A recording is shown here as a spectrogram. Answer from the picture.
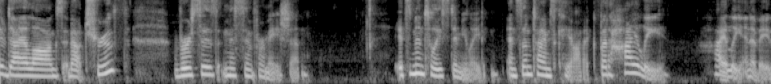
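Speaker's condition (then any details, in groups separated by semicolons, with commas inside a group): No condition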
